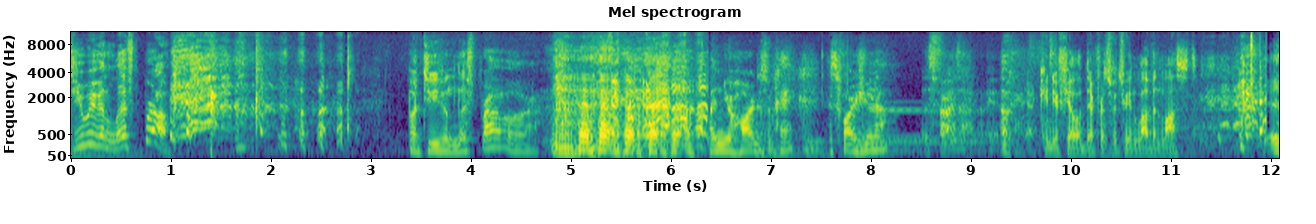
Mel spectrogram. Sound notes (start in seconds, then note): 4.8 all chuckling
